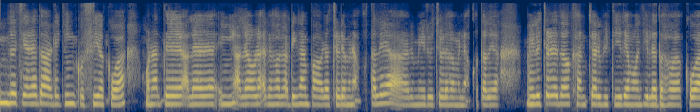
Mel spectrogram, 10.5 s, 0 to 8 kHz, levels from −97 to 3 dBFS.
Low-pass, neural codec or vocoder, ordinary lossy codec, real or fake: 7.2 kHz; codec, 16 kHz, 2 kbps, X-Codec, HuBERT features, trained on general audio; AAC, 32 kbps; fake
